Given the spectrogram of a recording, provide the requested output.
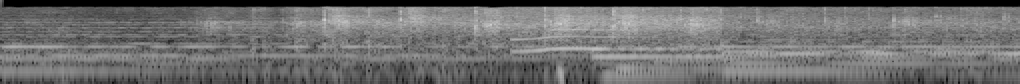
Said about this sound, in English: Oh, keep clapping. Keep clapping. Your clapping is not encouraging. Oh, that another one is coming from the back. Put your hand together for him too.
